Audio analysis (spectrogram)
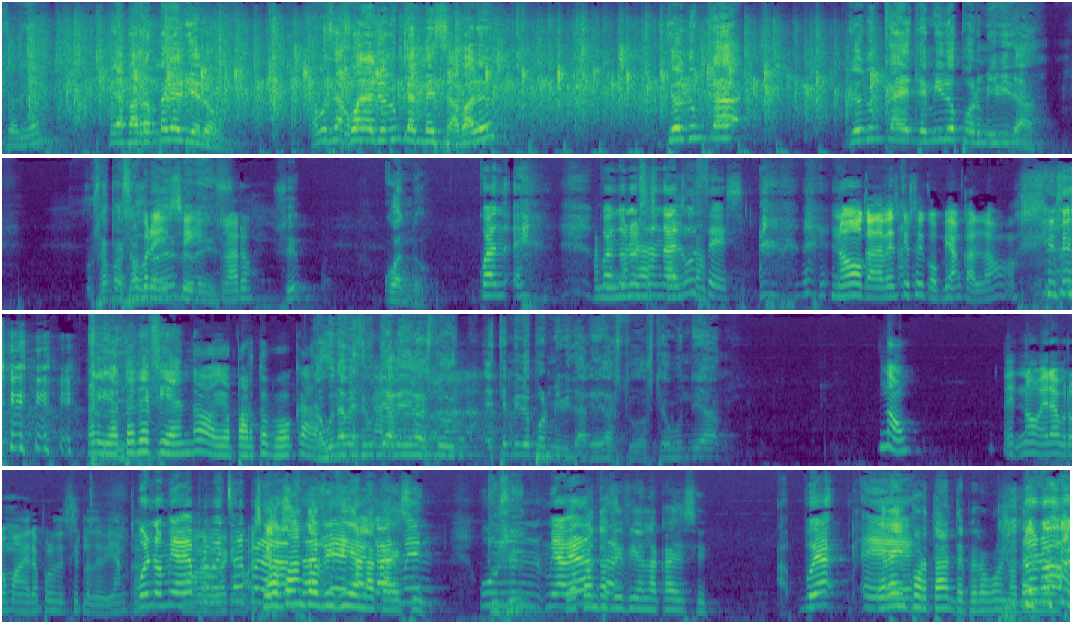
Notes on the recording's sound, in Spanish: Programa grabado en BEER STATION (Madrid)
